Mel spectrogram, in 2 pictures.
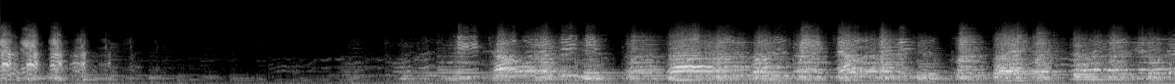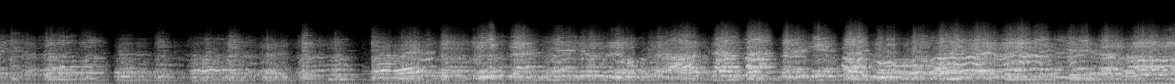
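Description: A group of voices singing a song, with music. After a short quieter lull, the singing starts up about four seconds in and carries on.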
